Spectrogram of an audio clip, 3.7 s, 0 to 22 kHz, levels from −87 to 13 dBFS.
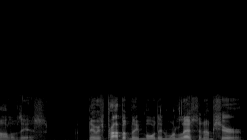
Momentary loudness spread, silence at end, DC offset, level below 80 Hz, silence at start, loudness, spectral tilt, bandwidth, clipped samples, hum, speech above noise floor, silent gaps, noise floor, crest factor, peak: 18 LU; 0.1 s; under 0.1%; -86 dBFS; 0 s; -45 LUFS; -1.5 dB/octave; 7.4 kHz; under 0.1%; none; 37 dB; none; -83 dBFS; 24 dB; -24 dBFS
